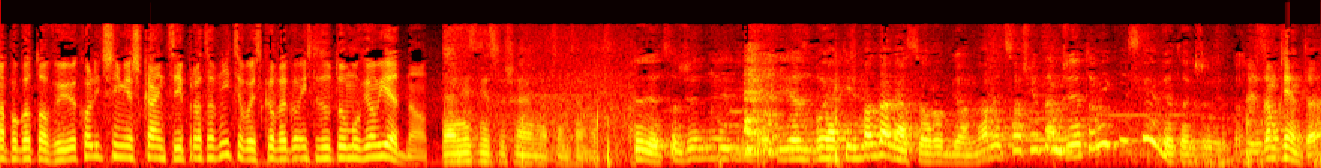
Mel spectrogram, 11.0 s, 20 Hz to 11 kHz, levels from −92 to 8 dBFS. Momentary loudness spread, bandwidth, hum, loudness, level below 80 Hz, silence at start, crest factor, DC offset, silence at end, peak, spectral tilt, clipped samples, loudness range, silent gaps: 9 LU; 7.4 kHz; none; -17 LUFS; -52 dBFS; 0 s; 16 dB; under 0.1%; 0 s; 0 dBFS; -6 dB/octave; under 0.1%; 3 LU; none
